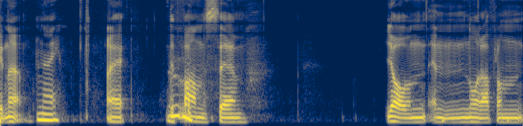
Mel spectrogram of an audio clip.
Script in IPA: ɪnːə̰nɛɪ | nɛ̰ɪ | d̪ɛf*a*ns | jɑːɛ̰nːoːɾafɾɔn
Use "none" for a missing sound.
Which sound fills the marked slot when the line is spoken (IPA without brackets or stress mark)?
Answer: a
